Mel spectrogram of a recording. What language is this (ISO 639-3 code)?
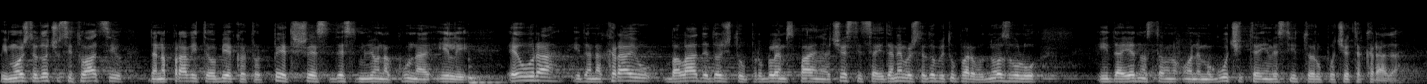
hrv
